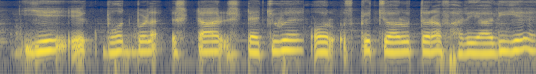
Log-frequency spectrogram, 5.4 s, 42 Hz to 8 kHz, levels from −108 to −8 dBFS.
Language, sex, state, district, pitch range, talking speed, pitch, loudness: Hindi, male, Chhattisgarh, Kabirdham, 195-220 Hz, 155 wpm, 205 Hz, -18 LUFS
